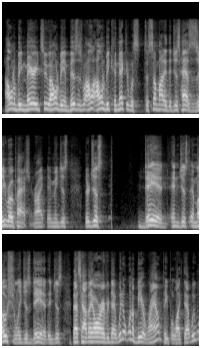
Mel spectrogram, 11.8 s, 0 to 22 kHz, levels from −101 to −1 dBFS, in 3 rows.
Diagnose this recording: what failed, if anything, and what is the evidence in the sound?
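Nothing in the signal chain audibly failed: there's no dropout, distortion, timing break or level fault anywhere in the recording to pin on any stage.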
